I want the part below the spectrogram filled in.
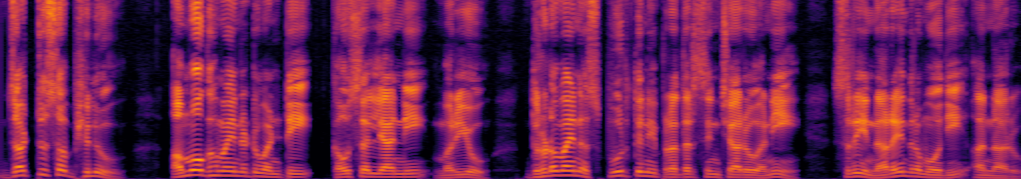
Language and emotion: Telugu, neutral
